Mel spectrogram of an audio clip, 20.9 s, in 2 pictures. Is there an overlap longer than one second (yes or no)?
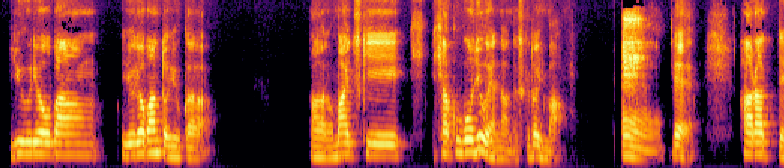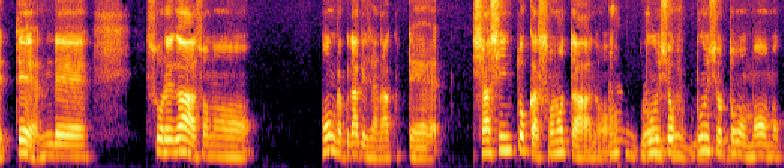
yes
